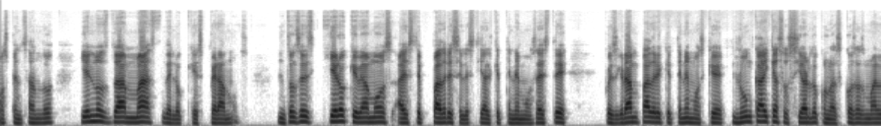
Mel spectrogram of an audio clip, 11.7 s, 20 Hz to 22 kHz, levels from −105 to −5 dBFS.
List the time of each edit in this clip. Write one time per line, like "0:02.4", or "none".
0:09.7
